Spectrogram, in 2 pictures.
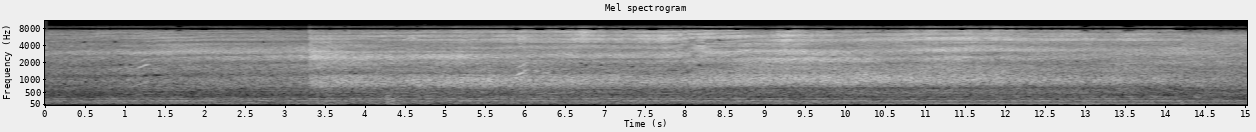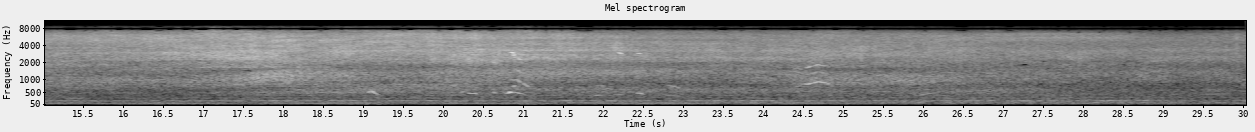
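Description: Lockheed C-130 Hercules' four turboprop engines at take-off power: a steady roar over a low propeller drone, swelling over the first dozen seconds and then slowly easing.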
